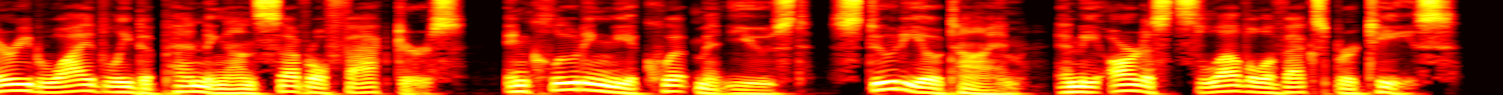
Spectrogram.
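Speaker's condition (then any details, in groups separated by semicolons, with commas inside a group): No condition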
